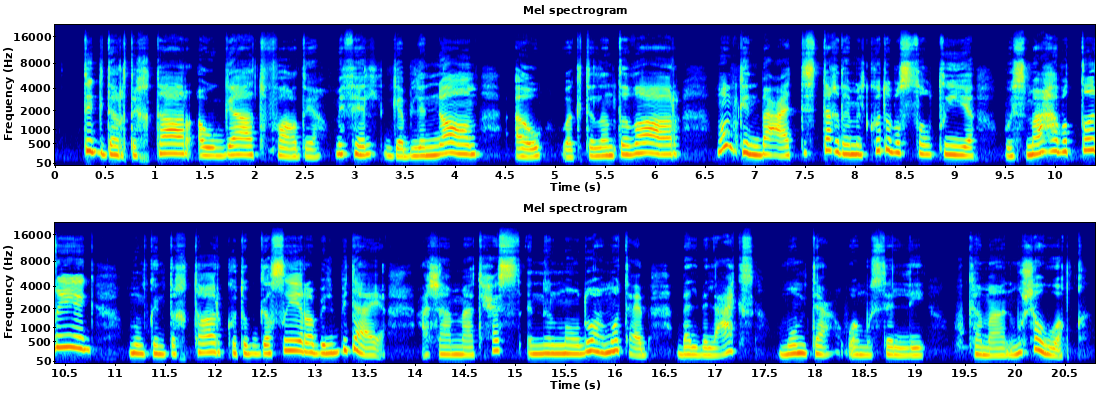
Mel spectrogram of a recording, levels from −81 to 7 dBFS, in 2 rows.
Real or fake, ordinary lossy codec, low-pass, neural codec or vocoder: real; none; 19.8 kHz; none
